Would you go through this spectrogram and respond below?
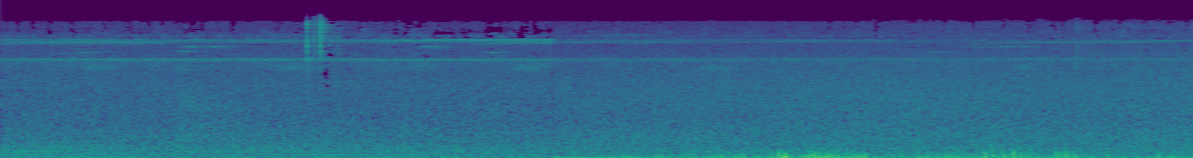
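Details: Only low rumbling handling or wind noise and a faint steady high whine are heard, with no clear animal call. The rumble grows louder in the second half.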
